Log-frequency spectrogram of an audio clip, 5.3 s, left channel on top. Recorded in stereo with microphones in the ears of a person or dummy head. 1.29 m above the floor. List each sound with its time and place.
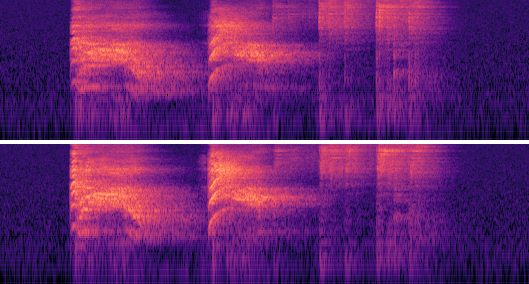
0.7 s a scream: 35° right (ahead or behind), 1.0 m
2.7 s a dropped coin: 45° left (ahead or behind), 2.0 m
